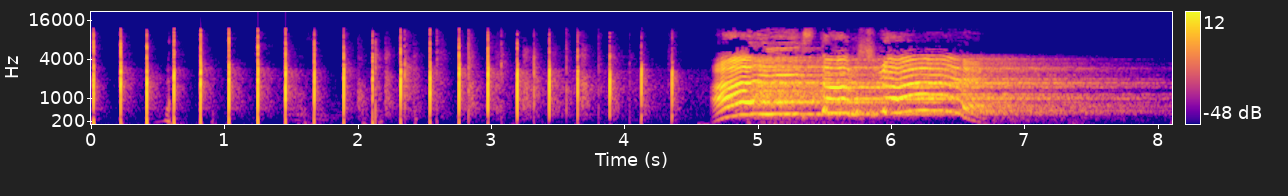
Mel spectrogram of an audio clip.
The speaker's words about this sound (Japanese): じゃあ拍手してよ、みんな。 うん。 迎えてよ、歓迎してよ。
